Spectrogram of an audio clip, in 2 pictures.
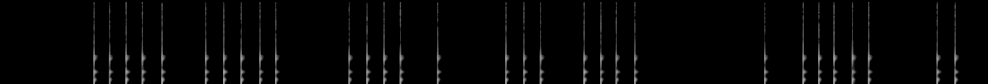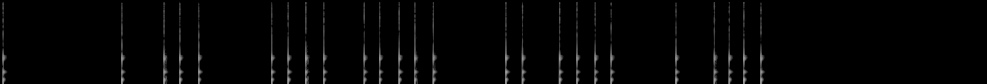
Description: Tap code, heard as taps on a table, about 6 knocks a second. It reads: ZQO EF CUID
